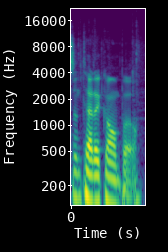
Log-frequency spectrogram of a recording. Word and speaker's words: Antetokounmpo: and Kostas Antetokounmpo. Did I say that right for you guys? The last name? – Yeah. – Antetokounmpo. No, but you said it differently than when you say Giannis's name.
